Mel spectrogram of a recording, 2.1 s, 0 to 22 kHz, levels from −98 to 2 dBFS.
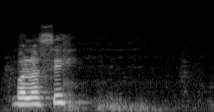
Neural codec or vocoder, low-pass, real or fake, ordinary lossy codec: none; 7.2 kHz; real; Opus, 24 kbps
